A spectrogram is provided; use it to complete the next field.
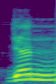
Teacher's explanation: Nun yang bertasdid gunna musaddada kita tekan selama 3 harokat. Jannatu. Nah fathah berdiri 2 harokat.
